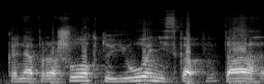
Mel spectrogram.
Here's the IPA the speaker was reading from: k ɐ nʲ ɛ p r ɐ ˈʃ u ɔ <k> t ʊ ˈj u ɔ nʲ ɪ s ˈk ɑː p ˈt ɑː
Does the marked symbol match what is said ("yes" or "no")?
yes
